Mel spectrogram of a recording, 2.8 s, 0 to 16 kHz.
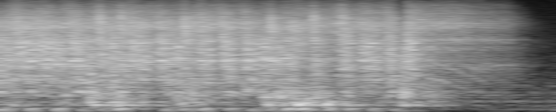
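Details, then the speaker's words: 1984 Honda CB700SC four-cylinder, first start attempt after fixing a no-spark fault and a stuck carb float, full choke, clutch in, fuel on: fast uneven cranking with weak catches that die away, little smoke from carbs; struggling to fire. "choke is on clutch is depressed fuel's on key on run on here we go little smoke out of the carbs"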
